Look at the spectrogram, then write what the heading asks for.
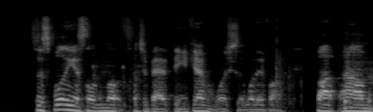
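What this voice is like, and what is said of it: Usual voice. Nothing is said of it.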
